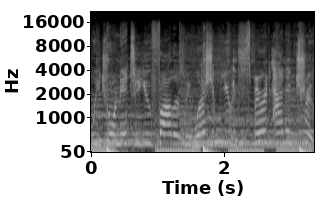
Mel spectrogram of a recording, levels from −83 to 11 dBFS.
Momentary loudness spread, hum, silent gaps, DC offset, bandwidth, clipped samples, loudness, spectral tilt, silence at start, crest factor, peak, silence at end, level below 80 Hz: 5 LU; none; none; under 0.1%; 16.5 kHz; under 0.1%; -19 LUFS; -4.5 dB/octave; 0 s; 18 dB; 0 dBFS; 0 s; -24 dBFS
